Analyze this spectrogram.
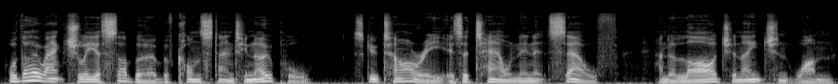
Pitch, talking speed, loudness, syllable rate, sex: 105 Hz, 130 wpm, -17 LUFS, 4.3 syllables/s, male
